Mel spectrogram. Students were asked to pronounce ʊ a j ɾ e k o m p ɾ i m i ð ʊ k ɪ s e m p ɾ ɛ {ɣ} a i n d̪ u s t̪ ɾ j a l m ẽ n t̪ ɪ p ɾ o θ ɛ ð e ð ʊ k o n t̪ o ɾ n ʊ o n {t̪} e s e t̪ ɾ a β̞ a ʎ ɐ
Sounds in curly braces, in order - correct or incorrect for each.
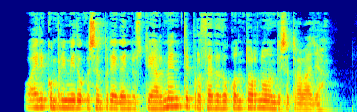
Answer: correct, incorrect: d̪

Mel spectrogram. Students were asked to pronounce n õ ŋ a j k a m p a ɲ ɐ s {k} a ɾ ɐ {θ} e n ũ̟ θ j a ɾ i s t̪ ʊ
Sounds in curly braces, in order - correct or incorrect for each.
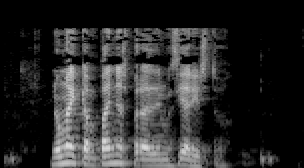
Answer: incorrect: p, incorrect: ð

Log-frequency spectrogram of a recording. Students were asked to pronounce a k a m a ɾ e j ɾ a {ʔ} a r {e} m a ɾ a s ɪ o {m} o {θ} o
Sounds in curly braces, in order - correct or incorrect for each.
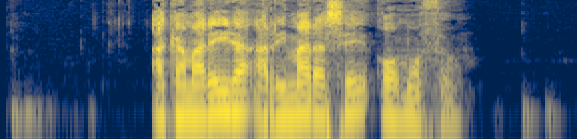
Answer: correct, incorrect: i, correct, correct

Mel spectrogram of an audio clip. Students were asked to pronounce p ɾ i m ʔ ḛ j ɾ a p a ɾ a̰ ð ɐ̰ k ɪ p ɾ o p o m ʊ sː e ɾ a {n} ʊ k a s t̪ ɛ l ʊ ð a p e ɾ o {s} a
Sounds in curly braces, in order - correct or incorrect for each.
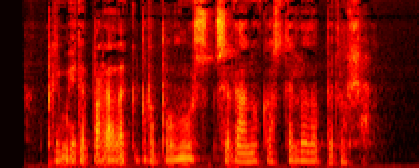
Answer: correct, incorrect: ʃ

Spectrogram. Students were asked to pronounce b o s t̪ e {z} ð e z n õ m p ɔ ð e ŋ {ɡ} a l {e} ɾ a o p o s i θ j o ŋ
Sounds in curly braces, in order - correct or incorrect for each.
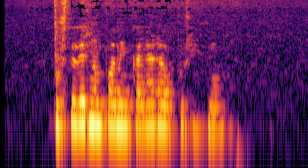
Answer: incorrect: none, incorrect: k, incorrect: a

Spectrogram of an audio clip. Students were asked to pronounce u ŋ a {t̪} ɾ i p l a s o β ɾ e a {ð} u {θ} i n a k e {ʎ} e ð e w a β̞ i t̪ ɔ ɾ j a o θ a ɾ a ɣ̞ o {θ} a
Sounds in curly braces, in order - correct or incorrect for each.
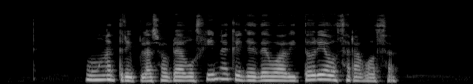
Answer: correct, incorrect: ɣ, correct, correct, correct

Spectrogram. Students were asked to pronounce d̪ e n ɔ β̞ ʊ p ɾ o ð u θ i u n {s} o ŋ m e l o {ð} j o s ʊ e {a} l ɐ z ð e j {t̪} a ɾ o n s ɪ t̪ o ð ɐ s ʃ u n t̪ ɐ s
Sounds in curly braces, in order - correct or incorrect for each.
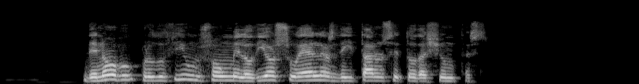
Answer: correct, correct, incorrect: ɛ, correct

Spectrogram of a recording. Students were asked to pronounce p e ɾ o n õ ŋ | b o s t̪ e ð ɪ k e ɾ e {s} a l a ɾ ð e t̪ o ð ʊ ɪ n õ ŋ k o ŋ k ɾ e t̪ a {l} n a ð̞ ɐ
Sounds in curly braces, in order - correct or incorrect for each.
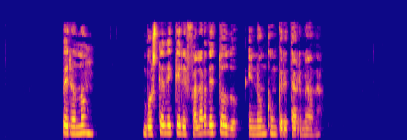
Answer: incorrect: f, incorrect: ɾ

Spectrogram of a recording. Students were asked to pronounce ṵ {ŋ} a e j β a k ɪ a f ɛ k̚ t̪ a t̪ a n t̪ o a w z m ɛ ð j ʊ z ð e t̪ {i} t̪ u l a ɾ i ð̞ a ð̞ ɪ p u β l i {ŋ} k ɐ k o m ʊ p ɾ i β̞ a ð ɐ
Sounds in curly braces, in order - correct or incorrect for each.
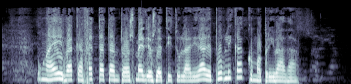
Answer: correct, correct, incorrect: none

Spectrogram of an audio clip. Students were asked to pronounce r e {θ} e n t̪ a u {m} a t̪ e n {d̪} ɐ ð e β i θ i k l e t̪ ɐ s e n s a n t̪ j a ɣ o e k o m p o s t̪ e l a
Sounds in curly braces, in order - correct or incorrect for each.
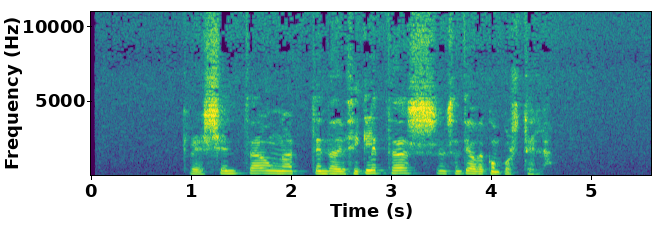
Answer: incorrect: ʃ, incorrect: ŋ, correct

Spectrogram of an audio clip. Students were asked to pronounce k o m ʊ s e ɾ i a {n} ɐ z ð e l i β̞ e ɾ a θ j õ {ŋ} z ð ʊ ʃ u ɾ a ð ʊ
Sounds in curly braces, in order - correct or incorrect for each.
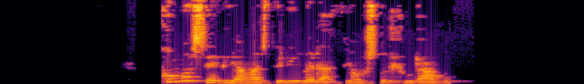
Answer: incorrect: ŋ, correct

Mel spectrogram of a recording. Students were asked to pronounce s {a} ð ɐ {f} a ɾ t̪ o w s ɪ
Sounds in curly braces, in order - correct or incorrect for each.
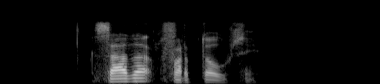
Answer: correct, correct

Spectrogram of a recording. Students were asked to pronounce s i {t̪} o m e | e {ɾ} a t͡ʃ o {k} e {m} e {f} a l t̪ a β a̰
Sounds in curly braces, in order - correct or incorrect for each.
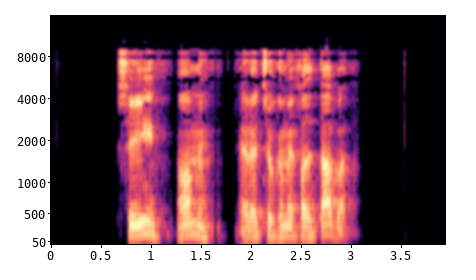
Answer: incorrect: none, correct, correct, correct, correct

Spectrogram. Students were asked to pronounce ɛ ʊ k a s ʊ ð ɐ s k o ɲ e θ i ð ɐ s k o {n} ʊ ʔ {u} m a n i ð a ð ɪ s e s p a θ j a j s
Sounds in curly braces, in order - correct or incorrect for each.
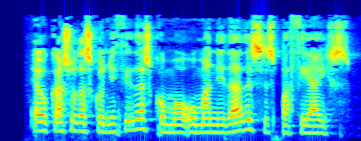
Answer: incorrect: m, correct

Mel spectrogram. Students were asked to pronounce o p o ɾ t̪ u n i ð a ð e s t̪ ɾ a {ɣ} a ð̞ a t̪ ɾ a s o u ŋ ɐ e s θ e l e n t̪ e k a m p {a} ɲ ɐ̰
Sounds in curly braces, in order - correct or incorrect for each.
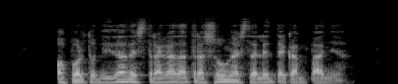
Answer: correct, correct

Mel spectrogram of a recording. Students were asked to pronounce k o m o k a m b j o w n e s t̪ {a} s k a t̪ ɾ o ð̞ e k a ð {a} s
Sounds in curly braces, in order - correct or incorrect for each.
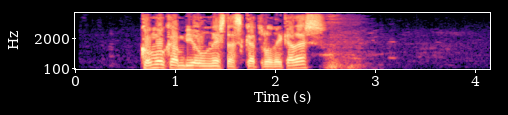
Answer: correct, correct

